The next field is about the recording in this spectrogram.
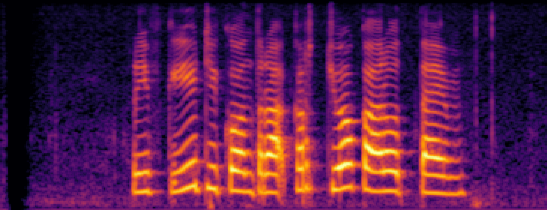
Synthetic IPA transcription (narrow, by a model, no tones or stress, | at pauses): rifkid̪̥i̤kɔnt̪ɾaʔkərd̥ʒ̥ɔkaɾot̪ɛm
